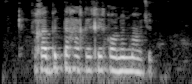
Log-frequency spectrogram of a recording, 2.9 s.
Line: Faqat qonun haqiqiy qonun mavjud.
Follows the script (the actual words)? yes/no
no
